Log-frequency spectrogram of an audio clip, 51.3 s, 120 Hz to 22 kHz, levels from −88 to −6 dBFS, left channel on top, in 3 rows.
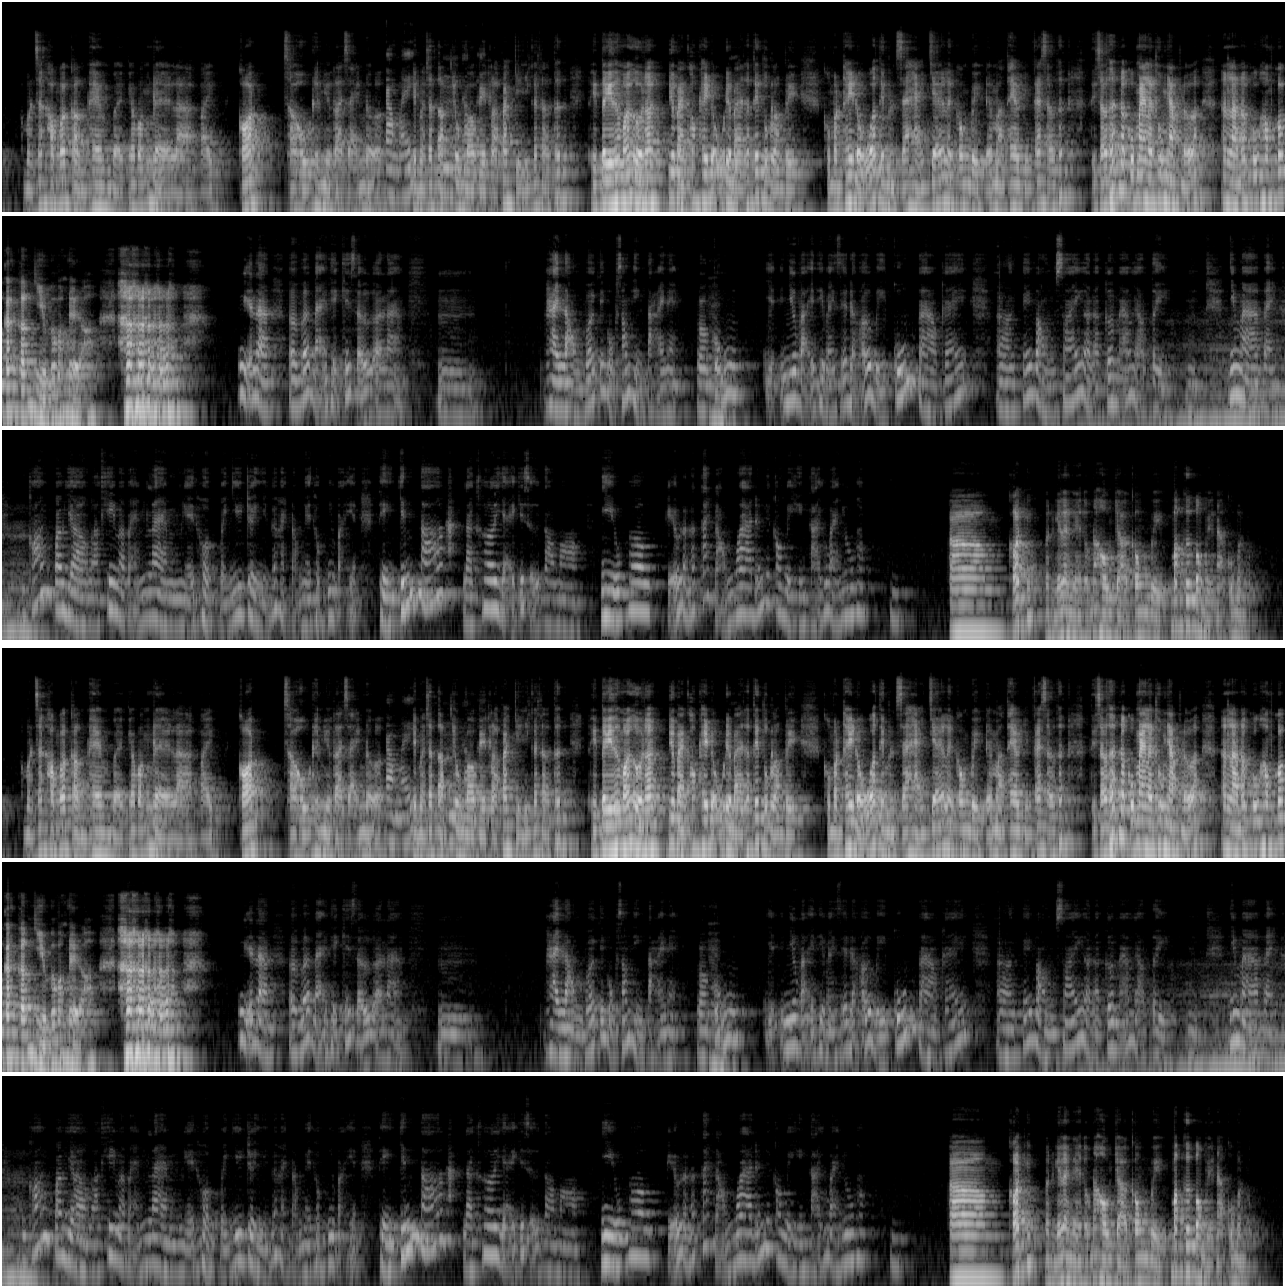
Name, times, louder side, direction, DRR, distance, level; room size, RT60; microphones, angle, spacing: voice 1, 0.3-2.8 3.2-3.4 3.8-5.1 5.5-5.7 6.0-19.8 26.5-26.7 46.8-50.9, right 2 dB, 10° right, 3 dB, 1.9 m, -31 dB
voice 2, 5.1-5.6 5.9-6.5 9.7-9.9 20.3-23.5 24.3-26.1 26.4-27.0 27.3-41.9 42.2-45.7 46.1-46.2, left 1 dB, 75° left, 6 dB, 1.8 m, -42 dB
Race car auto racing, 30.8-35.1, right 1 dB, 10° left, 4.4 m, -48 dB
15.0 x 7.8 x 7.9 m, 0.70 s
head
